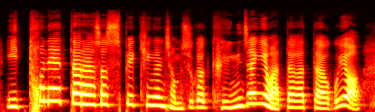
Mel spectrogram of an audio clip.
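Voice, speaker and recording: A young woman teaching English speaking for a test, energetic and stressing words hard when she models phrases. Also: high-pitched, a little fast. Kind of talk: online lecture.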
